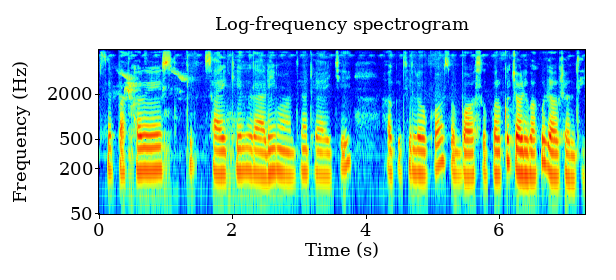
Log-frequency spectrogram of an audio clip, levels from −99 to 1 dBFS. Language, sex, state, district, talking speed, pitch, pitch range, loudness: Odia, female, Odisha, Nuapada, 100 wpm, 175 Hz, 165-185 Hz, -21 LUFS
